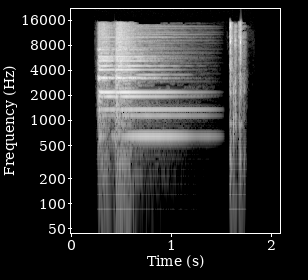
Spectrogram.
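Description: Notification-bell ding sound effect, a single bright ring that dies away over about a second, followed near the end by a quick double mouse-click sound effect.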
